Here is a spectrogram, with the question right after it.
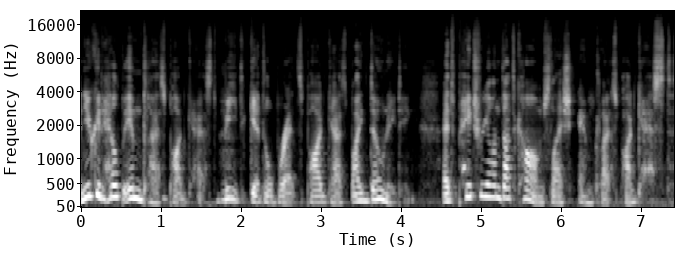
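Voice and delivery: put-on British accent. Reading a podcast donation promo as a comic bit, Stephen Fry impression. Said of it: "it was British".

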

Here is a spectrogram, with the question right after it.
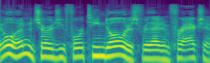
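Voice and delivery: ordinary talk

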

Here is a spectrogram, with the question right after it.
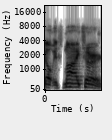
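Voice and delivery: drawn-out, very loud, slow, high-pitched yelling. Retelling a TV clip where Shannon Sharpe cuts in: imitating Shannon Sharpe yelling. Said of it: "yelling, he's like".

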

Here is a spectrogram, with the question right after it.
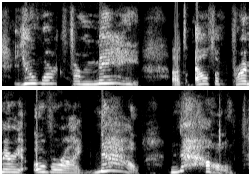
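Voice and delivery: very high, shrill, swooping screaming. Narrating a game scene, narrator voices the agent screaming at the robot. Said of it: "The agent is screaming".

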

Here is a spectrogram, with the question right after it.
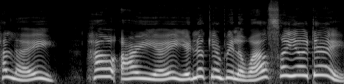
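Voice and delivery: Northern Irish accent. Showing how she speaks English, with a Northern Irish accent. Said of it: "jag pratar engelska med nordirländsk brytning".

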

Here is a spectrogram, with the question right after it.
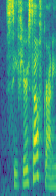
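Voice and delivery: ordinary delivery

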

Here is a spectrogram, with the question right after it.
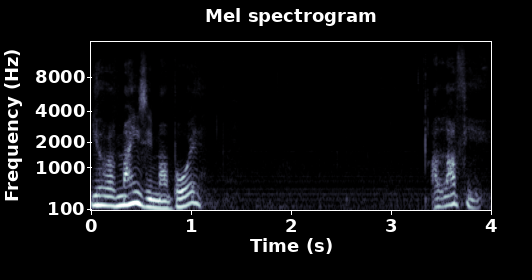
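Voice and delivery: soft, intimate whisper, close in. Imagining God pulling his son close to his ear: whispering as God. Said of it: "whispered in, in his ear".

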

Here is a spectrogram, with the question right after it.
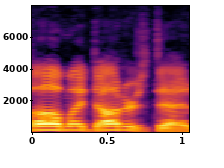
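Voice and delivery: play-acted glum, depressed, self-pitying mope. Retelling a movie scene after his daughter dies: imitating a depressed character. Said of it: "he's all depressed and is like".

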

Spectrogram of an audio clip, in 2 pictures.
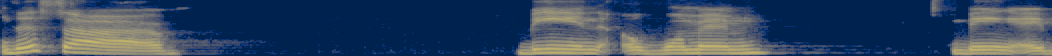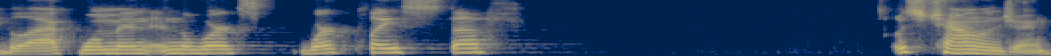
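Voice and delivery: chewing while talking, mouth full. Talking about the workplace while eating a cookie: chewing while talking. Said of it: "I hope y'all cannot hear me chewing".

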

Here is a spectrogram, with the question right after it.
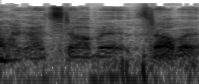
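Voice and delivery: breathy, hushed whispering. Retelling a kid screaming down the aisle, imitating the mom. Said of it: "the mom's like".

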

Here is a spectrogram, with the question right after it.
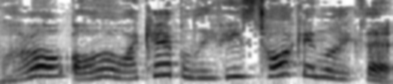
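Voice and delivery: very high crowd-member voice. Showing the voice a comedian uses as the audience: Jim Gaffigan's audience voice. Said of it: "that voice you heard where he does, like, the voice of the audience".

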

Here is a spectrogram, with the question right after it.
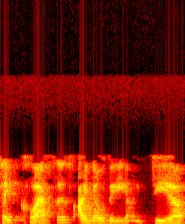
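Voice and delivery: slow speech, voice breaking and cracking. Speaker giving advice to listeners, voice cracking mid-sentence. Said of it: "my voice cracked".

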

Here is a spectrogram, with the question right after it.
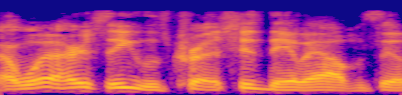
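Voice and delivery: ordinary talk

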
